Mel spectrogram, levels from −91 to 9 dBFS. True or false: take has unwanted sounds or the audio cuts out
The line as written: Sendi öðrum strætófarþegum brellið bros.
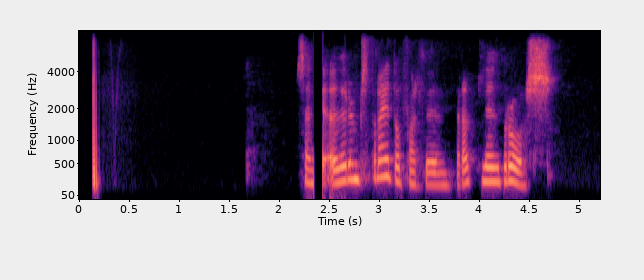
true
